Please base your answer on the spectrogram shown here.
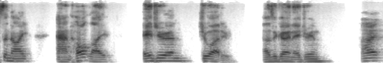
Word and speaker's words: Adrien Djouadou: you man good uh just to check did I did I get the pronunciation on your name remotely correct well I think so can you repeat it just I said Adrian joadu well honesty perfect ah wonderful that's a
